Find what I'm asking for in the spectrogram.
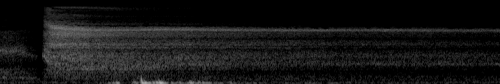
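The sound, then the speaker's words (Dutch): A long, slow exhale blown out through the mouth during a paced breathing exercise, starting abruptly as a broad, steady hiss that holds for several seconds and fades only slightly. “6 seconden inademen, 6 seconden vasthouden en daarna 12 seconden uitademen.”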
